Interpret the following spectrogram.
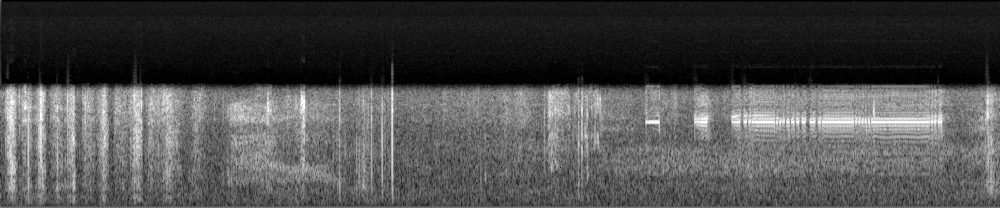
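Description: A burst of scrapes and knocks from digging in the dirt, then a White's MXT Pro metal detector sounding: two short beeps followed by a steady high tone held about two seconds, the detector signalling a buried target.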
